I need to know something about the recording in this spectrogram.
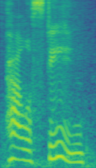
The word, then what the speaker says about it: Palestine: around the world huh he doesn't even pronounce it right it's Palestine the one here in America all around the world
